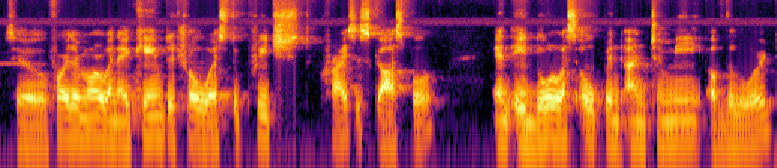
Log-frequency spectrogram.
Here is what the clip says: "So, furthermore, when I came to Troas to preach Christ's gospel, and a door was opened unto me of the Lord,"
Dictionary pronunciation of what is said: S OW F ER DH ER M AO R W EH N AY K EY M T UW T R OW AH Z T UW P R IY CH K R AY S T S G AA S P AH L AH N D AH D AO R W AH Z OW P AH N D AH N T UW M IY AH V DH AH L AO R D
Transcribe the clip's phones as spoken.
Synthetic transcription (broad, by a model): S OW F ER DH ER M AO R W EH N AY K EY M T UW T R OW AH S T UW P R IY CH K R AY S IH S G AA S P AH L AH N D AH D AO R W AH S OW P AH N D AH N T UW M IY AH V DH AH L AO R D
